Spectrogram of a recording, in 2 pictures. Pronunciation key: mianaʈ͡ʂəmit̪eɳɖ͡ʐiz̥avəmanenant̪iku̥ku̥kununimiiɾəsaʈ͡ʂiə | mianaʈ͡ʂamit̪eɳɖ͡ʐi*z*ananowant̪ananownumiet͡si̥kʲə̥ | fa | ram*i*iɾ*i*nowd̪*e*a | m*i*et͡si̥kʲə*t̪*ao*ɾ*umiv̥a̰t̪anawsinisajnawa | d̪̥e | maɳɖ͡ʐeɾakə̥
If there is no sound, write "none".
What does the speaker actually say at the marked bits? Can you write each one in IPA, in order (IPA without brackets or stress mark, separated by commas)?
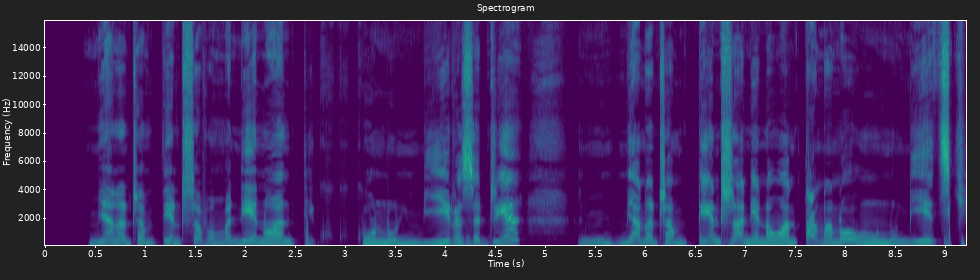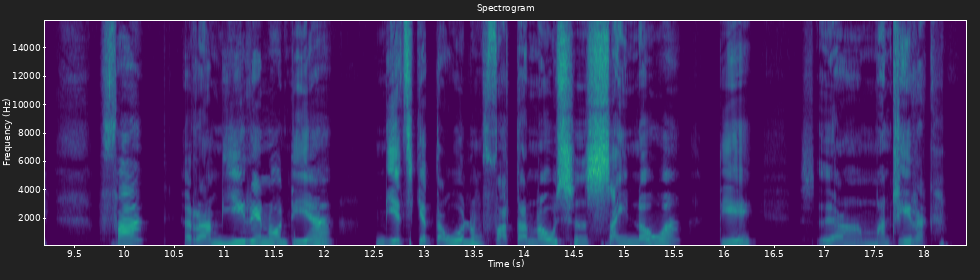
z, i, a, e, i, d̪, l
